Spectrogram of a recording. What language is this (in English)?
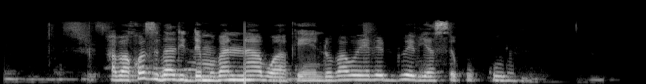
Ganda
